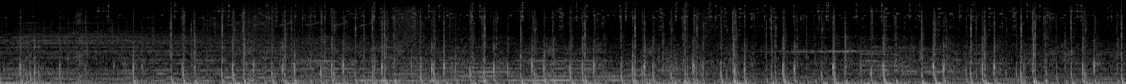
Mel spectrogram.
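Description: A horse's hooves clip-clop in a steady, continuous rhythm through the whole stretch in The Witcher 3: Wild Hunt, set against a busy, dense game soundscape.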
